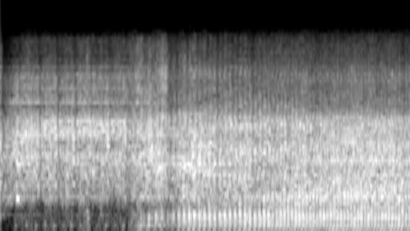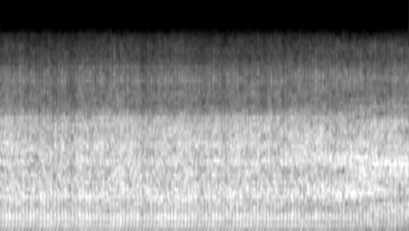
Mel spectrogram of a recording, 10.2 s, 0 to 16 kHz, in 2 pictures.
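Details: 13HP engine restarted on a Victory gasifier's wood gas after an hour's run, flare closed and mixture set a bit richer: fires after two seconds of cranking, then a steady, even chug with no misses. Normal running.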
